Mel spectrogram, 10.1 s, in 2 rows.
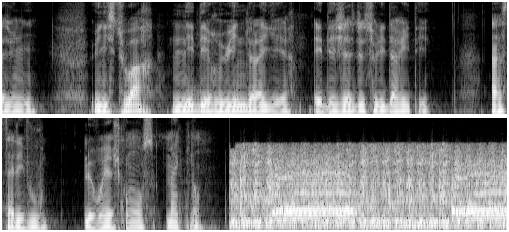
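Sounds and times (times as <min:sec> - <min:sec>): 
speech: 0:00.0 - 0:07.2
train whistle blasts at Paris-Montparnasse station in 1949: 0:07.7 - 0:08.8, 0:09.5 - 0:10.0.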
